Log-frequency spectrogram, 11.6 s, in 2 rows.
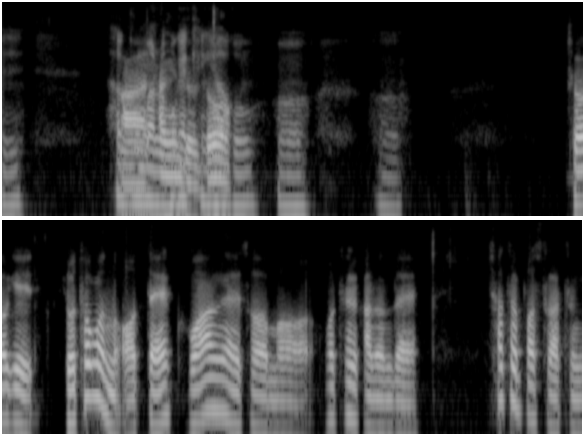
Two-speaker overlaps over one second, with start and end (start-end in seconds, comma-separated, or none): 1.1-2.3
